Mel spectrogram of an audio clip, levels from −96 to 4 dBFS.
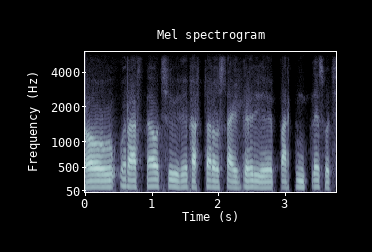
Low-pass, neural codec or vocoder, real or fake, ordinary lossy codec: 5.4 kHz; codec, 16 kHz in and 24 kHz out, 0.8 kbps, FocalCodec, streaming, 65536 codes; fake; Opus, 24 kbps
